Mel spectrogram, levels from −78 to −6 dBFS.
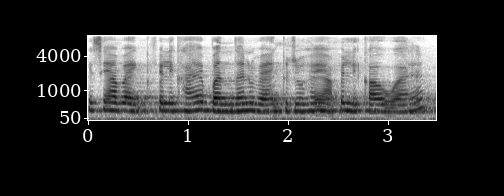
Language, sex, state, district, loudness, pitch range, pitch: Hindi, female, Chhattisgarh, Raigarh, -17 LUFS, 220-235 Hz, 225 Hz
